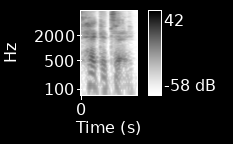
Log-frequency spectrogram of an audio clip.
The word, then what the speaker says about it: Hecate: Cuz I always thought his it was pronounced Hekate. Her. It's 99% of the time I believe it's a her. Um, Phil would know better than me, but it's Hecate. It is Hecate.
